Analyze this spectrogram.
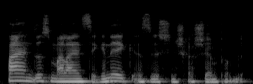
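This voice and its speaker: A man giving a Talmud lesson, talking quickly in a rising and falling study chant. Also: medium pitch, gravelly, a little mellow, breathy edge. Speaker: Talmud teacher.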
